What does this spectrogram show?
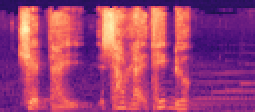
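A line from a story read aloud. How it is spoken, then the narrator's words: Stammering in astonishment. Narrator (Vietnamese): miệng thầy lắp bắp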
